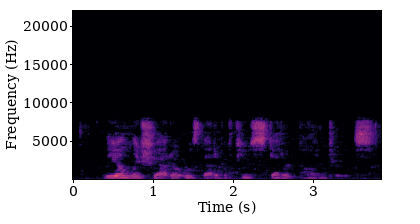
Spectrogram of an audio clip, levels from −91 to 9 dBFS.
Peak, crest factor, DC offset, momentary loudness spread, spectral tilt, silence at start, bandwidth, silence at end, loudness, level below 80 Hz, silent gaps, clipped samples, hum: -24 dBFS; 22 dB; under 0.1%; 20 LU; -2 dB/octave; 0.1 s; 8.6 kHz; 0.05 s; -44 LUFS; -88 dBFS; none; under 0.1%; none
